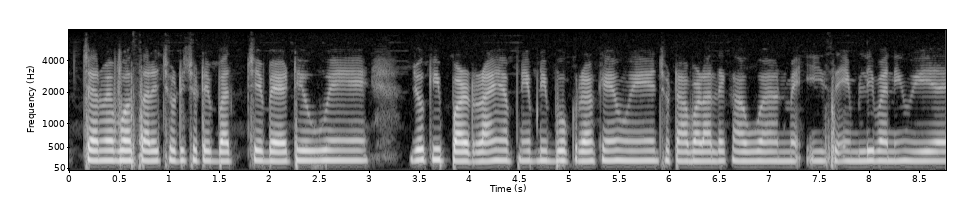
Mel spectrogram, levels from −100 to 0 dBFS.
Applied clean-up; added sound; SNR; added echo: none; none; none; none.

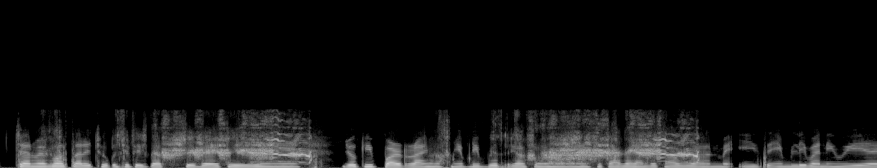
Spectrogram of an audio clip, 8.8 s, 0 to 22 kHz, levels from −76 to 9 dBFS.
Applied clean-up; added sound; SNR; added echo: neural diffusion model UNIVERSE++.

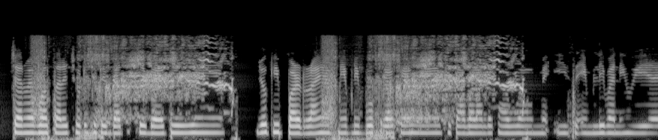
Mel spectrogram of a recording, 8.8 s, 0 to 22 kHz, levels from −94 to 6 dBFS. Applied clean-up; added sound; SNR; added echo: classical method spectral subtraction.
